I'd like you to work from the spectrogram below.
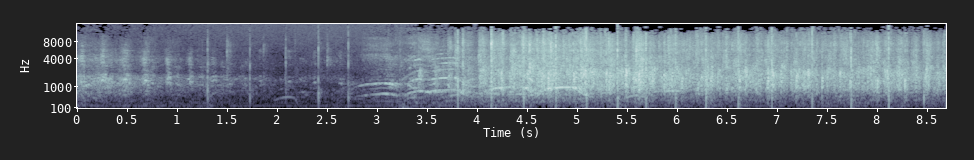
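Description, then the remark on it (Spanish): A concert audience's applause starts with a few scattered claps, then swells after a few seconds into loud, dense, steady clapping for a singer's story about being denied a visa, with excited voices shouting and laughing over it. “No, es que yo aplaudo es porque Dios dispuso la negada de tu visa para que nosotros también viviéramos 3 años.”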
